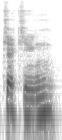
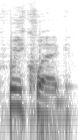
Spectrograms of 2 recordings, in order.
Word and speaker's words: Queequeg: Okay, someone in the Discord told me it's pronounced Queequeg.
